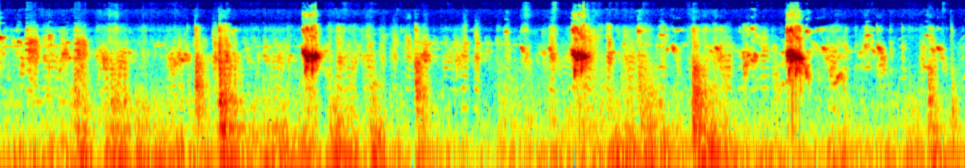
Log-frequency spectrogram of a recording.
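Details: Recently grown budgerigar youngsters settling into a new aviary in a new season give scattered soft chirps, broken by three sharp, loud, high calls spaced a few seconds apart.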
